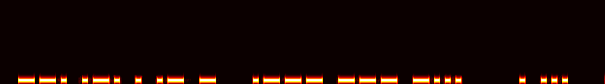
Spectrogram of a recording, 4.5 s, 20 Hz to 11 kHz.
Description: Morse code, heard as a keyed tone, about 30 wpm, 590 Hz. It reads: GREAT JOB ES
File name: QSO321 30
